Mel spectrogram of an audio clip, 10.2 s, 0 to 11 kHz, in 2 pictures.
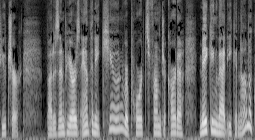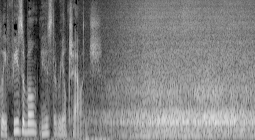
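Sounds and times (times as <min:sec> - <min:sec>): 
speech: 0:00.0 - 0:07.8
geothermal steam roaring from a crack in the ground: 0:07.2 - 0:10.2.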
